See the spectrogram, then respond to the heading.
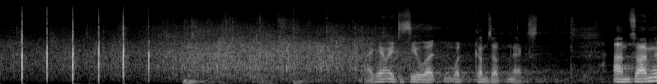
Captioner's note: applause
